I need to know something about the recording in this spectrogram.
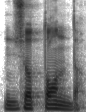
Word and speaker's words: j'attends: If any word starting with E, again you have to write here J apostrophe, and that is pronounced j'attends.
